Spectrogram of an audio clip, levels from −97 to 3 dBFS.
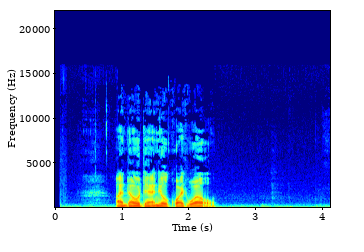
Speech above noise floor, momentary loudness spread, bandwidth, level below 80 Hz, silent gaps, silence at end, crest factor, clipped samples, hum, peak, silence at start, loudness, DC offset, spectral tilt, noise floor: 35 dB; 8 LU; 9.8 kHz; -38 dBFS; none; 1.75 s; 18 dB; under 0.1%; none; -2 dBFS; 0.9 s; -17 LUFS; under 0.1%; -7.5 dB/octave; -51 dBFS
